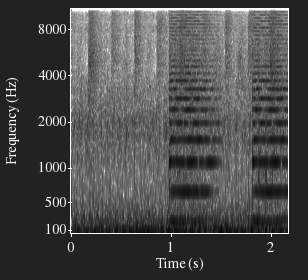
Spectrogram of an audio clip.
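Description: A starting signal beeps twice.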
